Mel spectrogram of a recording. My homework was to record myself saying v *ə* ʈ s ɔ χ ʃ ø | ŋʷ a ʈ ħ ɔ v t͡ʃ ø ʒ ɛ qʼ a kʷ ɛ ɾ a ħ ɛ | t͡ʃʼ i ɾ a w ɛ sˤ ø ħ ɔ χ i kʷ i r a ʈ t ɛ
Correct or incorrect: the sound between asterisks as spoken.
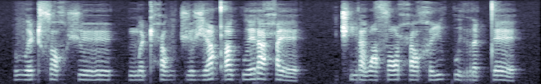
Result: correct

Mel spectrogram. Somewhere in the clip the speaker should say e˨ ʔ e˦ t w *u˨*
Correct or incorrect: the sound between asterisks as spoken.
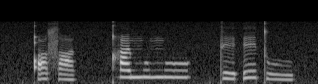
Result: correct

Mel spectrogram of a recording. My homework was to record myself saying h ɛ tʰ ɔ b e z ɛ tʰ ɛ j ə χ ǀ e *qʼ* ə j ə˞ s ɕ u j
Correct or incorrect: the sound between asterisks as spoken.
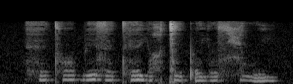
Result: incorrect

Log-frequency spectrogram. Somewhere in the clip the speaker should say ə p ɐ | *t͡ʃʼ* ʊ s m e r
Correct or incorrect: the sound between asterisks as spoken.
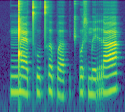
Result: correct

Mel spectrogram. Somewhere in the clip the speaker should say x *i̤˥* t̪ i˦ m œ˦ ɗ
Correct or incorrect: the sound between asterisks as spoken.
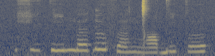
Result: correct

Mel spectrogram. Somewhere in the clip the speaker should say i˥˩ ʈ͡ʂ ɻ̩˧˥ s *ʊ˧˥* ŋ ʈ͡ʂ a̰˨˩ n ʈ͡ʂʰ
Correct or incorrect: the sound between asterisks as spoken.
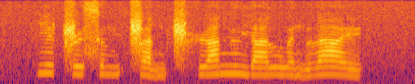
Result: correct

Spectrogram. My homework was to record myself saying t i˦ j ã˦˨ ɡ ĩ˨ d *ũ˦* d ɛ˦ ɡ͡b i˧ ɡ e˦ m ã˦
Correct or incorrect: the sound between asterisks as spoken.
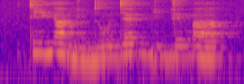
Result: incorrect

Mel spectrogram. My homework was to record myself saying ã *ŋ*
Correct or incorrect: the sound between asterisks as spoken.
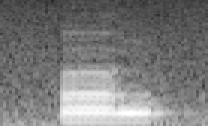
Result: correct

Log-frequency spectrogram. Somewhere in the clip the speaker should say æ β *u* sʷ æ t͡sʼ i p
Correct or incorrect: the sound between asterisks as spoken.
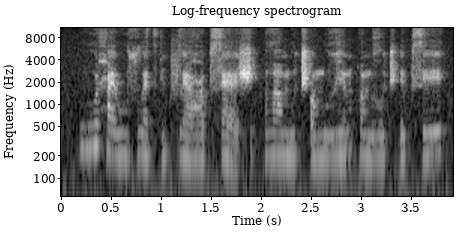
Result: correct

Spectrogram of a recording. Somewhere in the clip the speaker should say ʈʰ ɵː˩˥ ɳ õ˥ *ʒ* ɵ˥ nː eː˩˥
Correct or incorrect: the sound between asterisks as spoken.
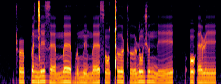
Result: correct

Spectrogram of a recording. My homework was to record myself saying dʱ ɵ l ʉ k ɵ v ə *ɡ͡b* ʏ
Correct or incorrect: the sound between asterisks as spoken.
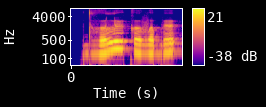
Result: incorrect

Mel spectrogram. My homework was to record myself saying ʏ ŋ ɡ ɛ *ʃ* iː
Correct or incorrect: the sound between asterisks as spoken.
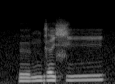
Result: incorrect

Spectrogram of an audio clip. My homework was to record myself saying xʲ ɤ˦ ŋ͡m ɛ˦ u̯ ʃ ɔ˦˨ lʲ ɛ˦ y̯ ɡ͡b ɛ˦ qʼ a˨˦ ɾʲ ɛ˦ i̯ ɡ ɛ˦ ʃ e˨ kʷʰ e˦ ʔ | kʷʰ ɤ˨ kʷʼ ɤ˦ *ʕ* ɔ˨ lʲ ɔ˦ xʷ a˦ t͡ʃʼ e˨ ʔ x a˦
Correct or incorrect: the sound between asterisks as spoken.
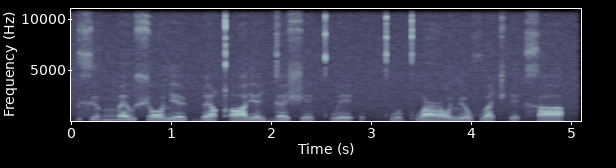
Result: correct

